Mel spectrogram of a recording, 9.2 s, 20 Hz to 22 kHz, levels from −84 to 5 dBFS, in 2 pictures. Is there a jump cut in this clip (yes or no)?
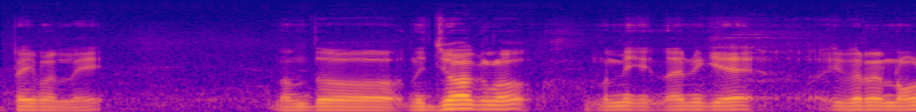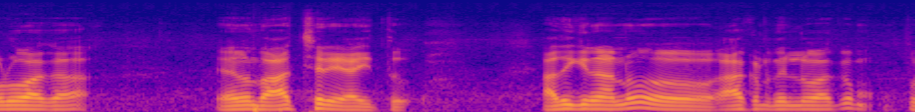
no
